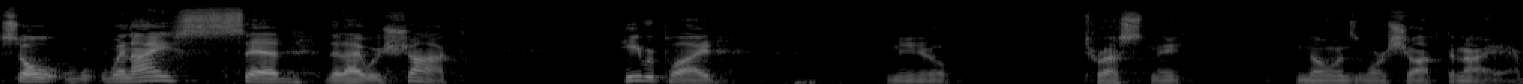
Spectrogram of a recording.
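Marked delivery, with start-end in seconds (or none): 6.0-10.1 low, flat, non-expressive mock deadpan monotone. Retelling a colleague's reply about the award: John's very flat, dry voice. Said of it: "channel his very flat, dry, non-expressive voice".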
